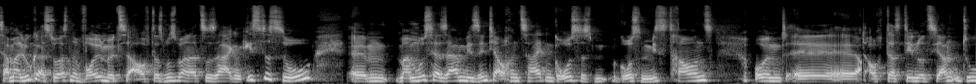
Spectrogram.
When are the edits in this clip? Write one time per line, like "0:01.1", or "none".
0:03.5
0:08.6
